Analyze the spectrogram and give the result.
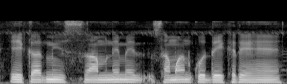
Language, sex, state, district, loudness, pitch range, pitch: Hindi, male, Jharkhand, Deoghar, -14 LUFS, 105-110 Hz, 110 Hz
